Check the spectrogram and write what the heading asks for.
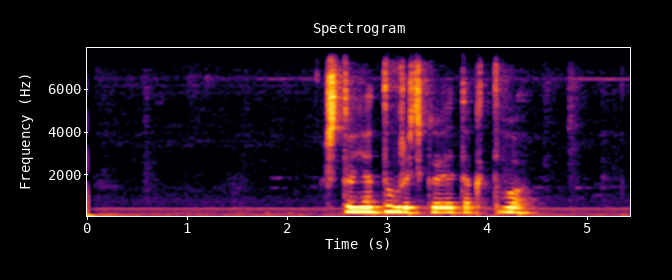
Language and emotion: Russian, neutral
